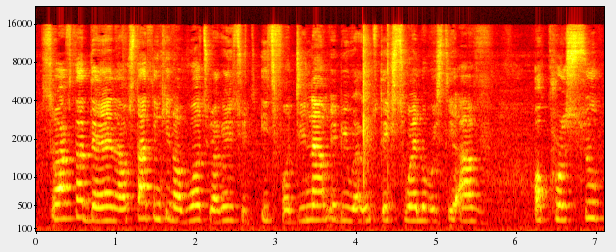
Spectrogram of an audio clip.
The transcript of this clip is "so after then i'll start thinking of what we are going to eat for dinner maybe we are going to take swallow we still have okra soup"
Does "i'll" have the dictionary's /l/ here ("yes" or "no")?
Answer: no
